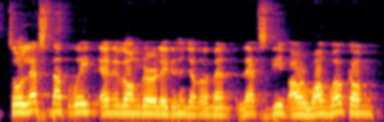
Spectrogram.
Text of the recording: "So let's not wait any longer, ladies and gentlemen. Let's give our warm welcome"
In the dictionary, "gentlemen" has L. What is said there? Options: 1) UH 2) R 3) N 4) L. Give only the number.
4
